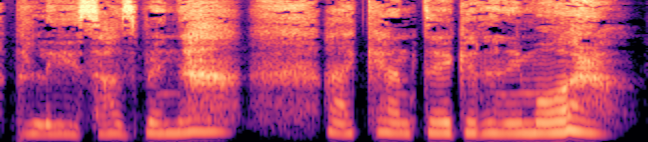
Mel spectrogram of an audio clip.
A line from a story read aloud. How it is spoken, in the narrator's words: the highly aroused catwoman gasped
